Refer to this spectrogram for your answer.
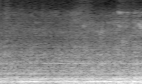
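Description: A drill runs on the street, giving off a steady, low mechanical drone with a humming, engine-like tone that holds constant and swells slightly toward the end. No one speaks.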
